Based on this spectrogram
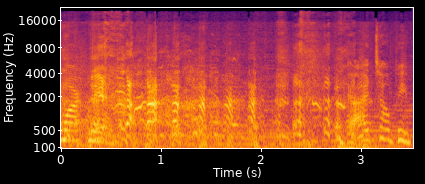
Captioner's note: audience laughing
